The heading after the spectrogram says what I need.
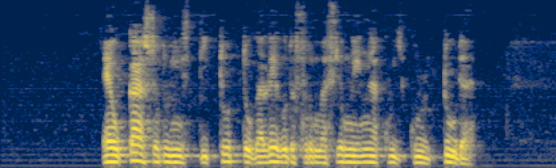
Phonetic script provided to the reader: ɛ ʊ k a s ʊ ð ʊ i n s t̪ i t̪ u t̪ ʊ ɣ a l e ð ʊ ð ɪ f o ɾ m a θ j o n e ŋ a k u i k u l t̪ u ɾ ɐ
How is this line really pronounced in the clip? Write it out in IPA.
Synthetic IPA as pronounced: ɛ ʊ k a s ʊ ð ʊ i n s t̪ i t̪ u t̪ ʊ ɣ a l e ɣ ʊ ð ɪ f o ɾ m a θ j o ŋ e ŋ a k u i k u l t̪ u ɾ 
